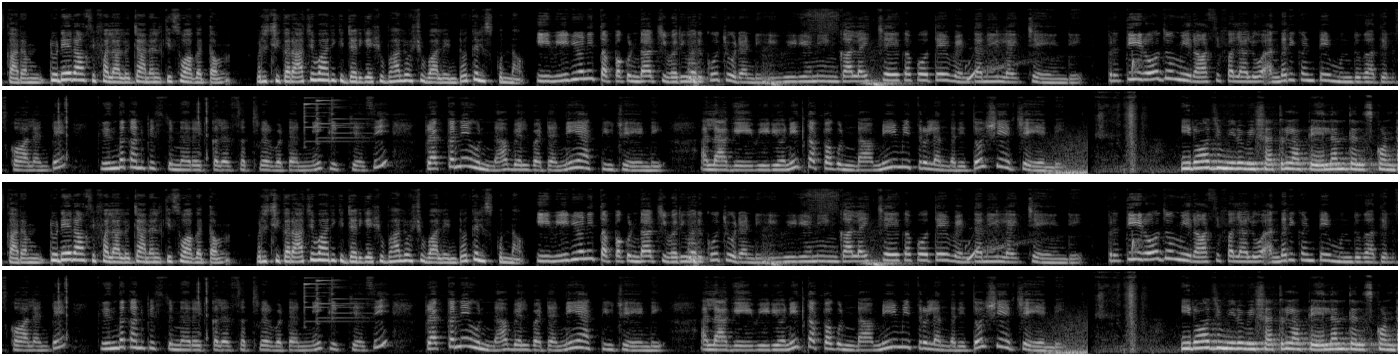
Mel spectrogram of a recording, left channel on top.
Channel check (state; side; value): identical; both; correlation 1.00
